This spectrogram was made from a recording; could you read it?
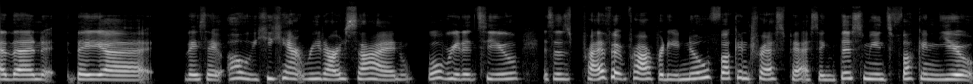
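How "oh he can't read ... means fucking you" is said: tough, hard-man thug voice. Retelling a scene where they tell a man he's on private property, in a retold badass voice. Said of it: "that's my badass voice".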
